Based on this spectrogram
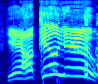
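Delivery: very high, very slow, drawn-out yell. Retelling what a man kept yelling back while walking away: imitating a man yelling back. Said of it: "he kept yelling back".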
